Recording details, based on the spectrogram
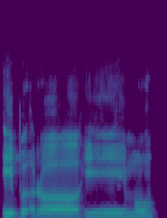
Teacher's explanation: ba sukun bacaan kolkolah dibaca memantul ditampakkan pantulannya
